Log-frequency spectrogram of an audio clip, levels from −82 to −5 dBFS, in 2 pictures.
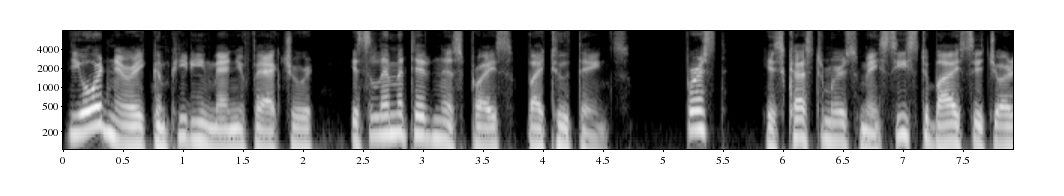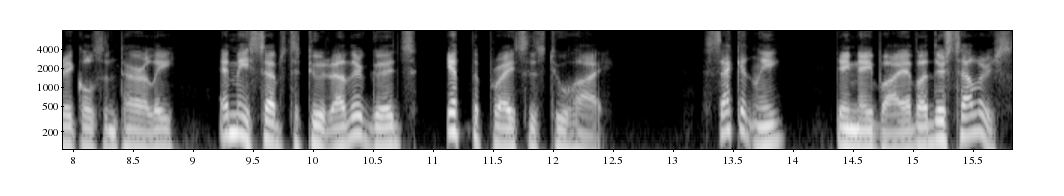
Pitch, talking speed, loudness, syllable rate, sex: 130 Hz, 150 wpm, -20 LUFS, 5.3 syllables/s, male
